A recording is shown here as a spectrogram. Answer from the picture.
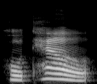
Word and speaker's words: hotel: 그 다음에 얘는 hotel 한 번에 읽고 텔인데 텔 뒤쪽에 강세 있기 때문에 호텔이 아니고 호텔 이렇게 되는 거죠.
